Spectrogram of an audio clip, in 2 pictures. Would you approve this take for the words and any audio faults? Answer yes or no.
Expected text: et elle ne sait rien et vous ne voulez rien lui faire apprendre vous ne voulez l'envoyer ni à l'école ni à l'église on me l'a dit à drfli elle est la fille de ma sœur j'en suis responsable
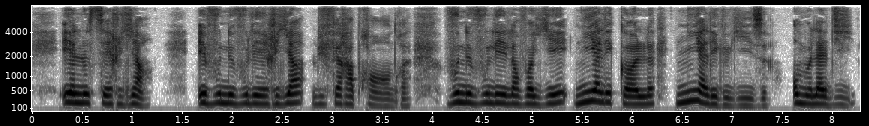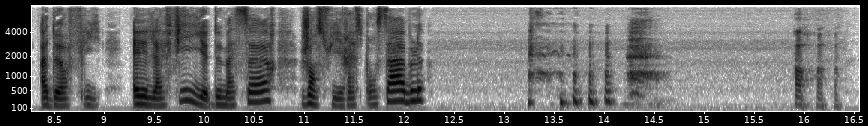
no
